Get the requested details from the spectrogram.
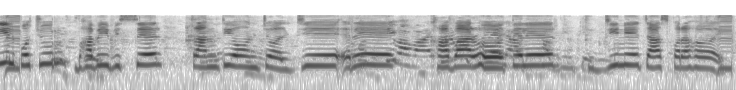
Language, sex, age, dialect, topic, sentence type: Bengali, female, 18-24, Western, agriculture, statement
